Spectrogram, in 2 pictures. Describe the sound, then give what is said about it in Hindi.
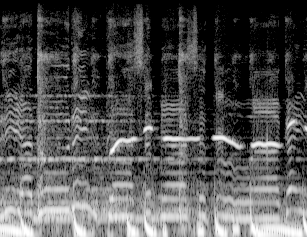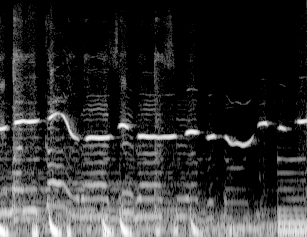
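A person whistles a high, wavering melody with sliding notes, over loud rhythmic music with bass and percussion, with no talking. “कभी ना कभी life में आपने सीटियां जरूर मारी होगी और इन्हीं सीटियों का रोमांस से कोई ना कोई कनेक्शन है”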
